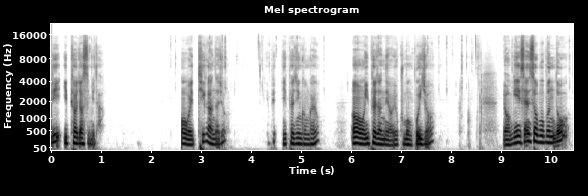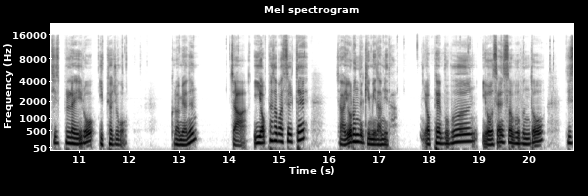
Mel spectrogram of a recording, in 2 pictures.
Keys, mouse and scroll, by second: 0.8 click, 2.4 click, 3.4 click, 4.2 Tab, 4.3 Tab, 4.9 Tab, 5.3 scroll down 1, 5.4-6.1 middle drag, 7.3-7.6 scroll down 2, 7.7 shift+middle click, 8.2 click, 8.4 Tab, 9.2 click, 10.3 click, 11.4 click, 11.8 click, 12.5 Tab, 12.5-13.2 scroll down 1, 13.2-13.9 middle drag, 14.7 middle click, 16.5-16.9 scroll down 3, 17.1 shift+middle click, 17.3 shift+middle click, 17.8 Tab, 18.1-18.5 scroll up 3, 18.6 shift+middle click, 19.4 click, 20.4 click.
